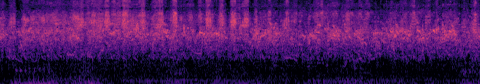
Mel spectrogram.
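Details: Budgerigars in an aviary colony chirp together in a dense, continuous chatter of high twittering notes and short squeaky warbles, with no pause throughout.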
